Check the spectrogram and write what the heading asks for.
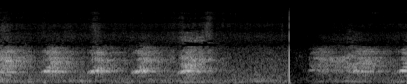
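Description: A dog barking in a quick series of short, high barks, about two a second. The barking breaks off with a sharp click about three seconds in and starts again just after.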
